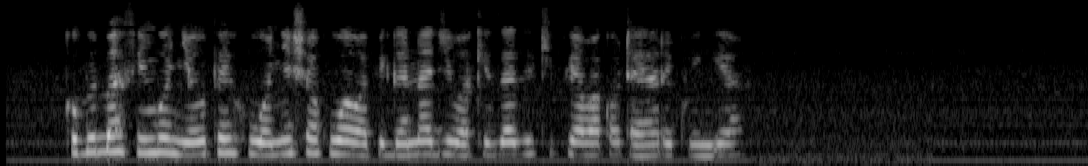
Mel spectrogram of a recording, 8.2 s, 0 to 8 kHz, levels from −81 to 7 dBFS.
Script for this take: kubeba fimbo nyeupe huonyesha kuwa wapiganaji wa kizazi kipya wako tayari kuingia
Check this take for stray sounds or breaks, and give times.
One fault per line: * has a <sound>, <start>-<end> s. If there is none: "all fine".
all fine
